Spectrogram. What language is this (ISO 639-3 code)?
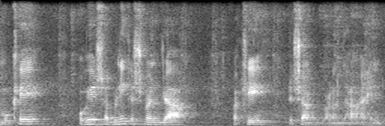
snd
